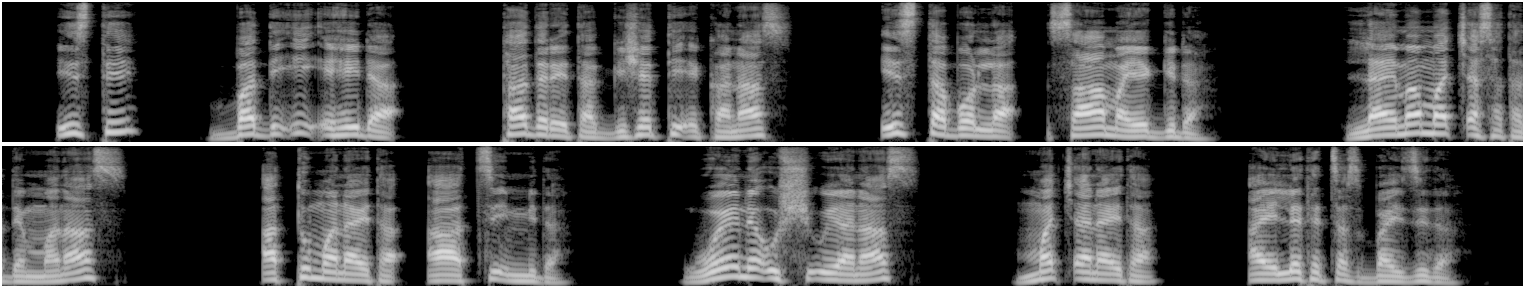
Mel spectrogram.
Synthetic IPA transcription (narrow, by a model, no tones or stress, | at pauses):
ʔɪst̪ːɪ | bɐd̪ɪʔɪʔɛhɪd̪ɐ | t̪ɐd̪ɛɾɛt̪ɐɡɪʃ̬ɛt̪ːɪɛkːɐnaːs | ɪst̪ːɐbɔlːɐsaːmɐjɛɡːɪd̪ɐ | lɐjmɐmɐt͡ʃʼːɐsɐt̪ɐd̪ɛmːɐnaːs | ʔɐt̪ːʊmɐnɐjt̪ɐaːt͡sːɪːmːɪd̪ɐ̰ | wɔjnɛʊʃːɪʊjɐnaːs | mɐt͡ʃʼːɐnɐjt̪ɐ | ɐjlːɛt̪ɛt͡sːɐs̬bɐjzːɪd̪ɐ̰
